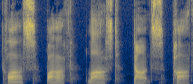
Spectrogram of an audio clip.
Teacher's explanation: When that a vowel sound appeared before certain consonant sounds like the s sound s and the f sound th and the th sound th. The a sound once again lowered to ah thereby giving us the pronunciations associated with southern England today.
